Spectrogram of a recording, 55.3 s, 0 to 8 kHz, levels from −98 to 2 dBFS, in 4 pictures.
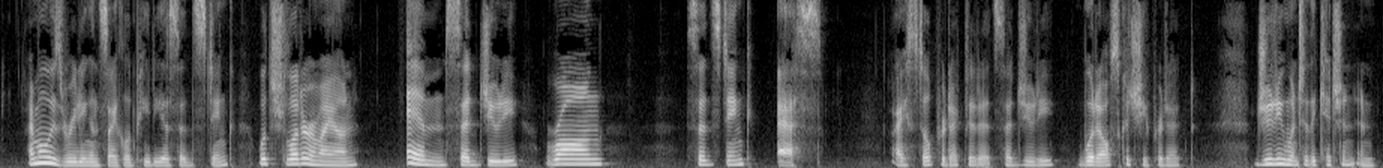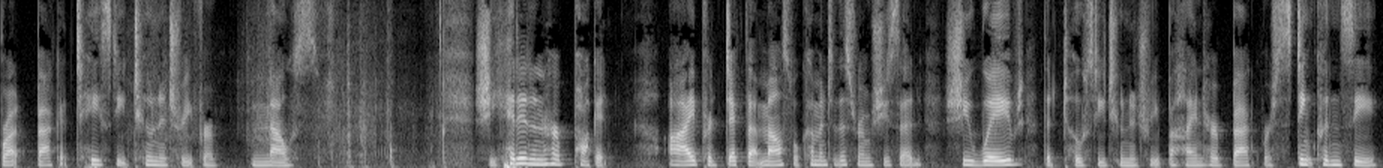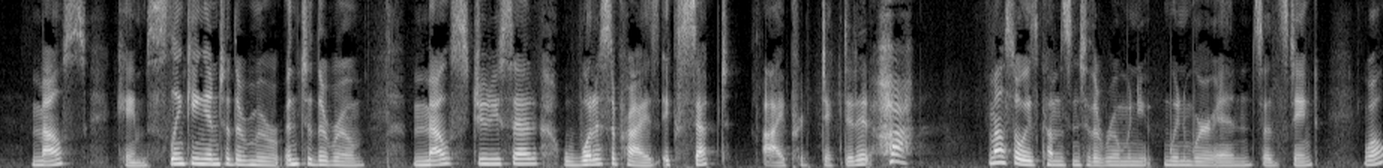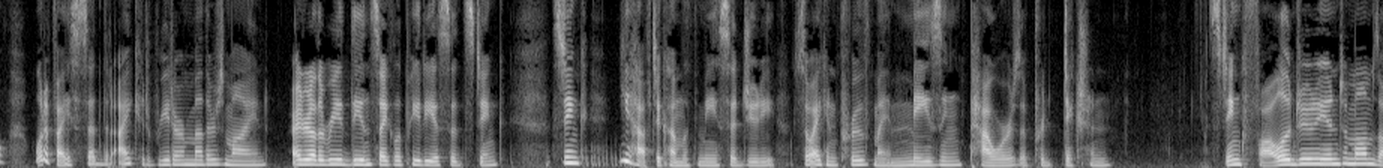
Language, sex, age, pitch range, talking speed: English, female, 20-39, 165-220 Hz, 160 wpm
